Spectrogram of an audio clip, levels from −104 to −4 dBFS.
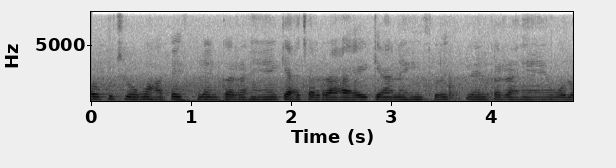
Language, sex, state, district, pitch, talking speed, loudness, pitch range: Hindi, female, Punjab, Kapurthala, 205 Hz, 275 wpm, -15 LUFS, 200-210 Hz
